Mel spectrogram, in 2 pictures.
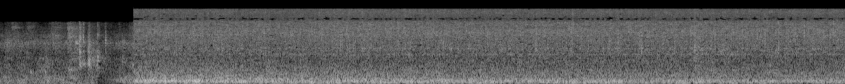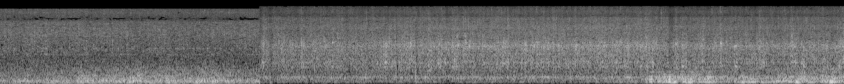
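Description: Heavy storm downpour of rain and hail beating down in a dense, steady hiss, with a deeper rumble underneath that is strongest near the end. The sound changes abruptly about a second in and again about eleven seconds in.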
